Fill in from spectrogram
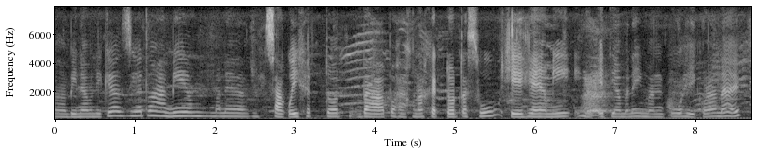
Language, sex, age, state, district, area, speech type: Assamese, female, 18-30, Assam, Majuli, urban, spontaneous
